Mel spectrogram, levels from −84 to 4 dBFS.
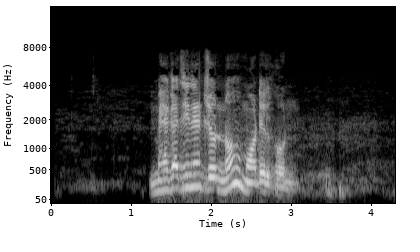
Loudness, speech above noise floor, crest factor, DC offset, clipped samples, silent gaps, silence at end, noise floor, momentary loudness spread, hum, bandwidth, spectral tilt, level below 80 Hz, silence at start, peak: -14 LUFS; 44 dB; 16 dB; under 0.1%; under 0.1%; none; 0.8 s; -58 dBFS; 9 LU; none; 7.8 kHz; -6 dB/octave; -62 dBFS; 1.25 s; 0 dBFS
